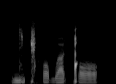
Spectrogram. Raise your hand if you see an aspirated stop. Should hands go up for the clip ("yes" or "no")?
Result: yes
